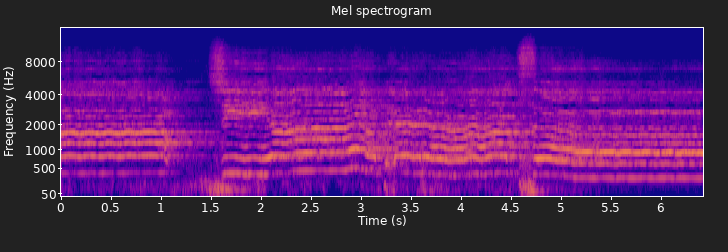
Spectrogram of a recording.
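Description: A woman singing solo into a microphone, unaccompanied: long held notes with sliding, wavering ornaments, broken by two short breaths.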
